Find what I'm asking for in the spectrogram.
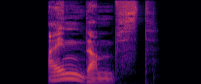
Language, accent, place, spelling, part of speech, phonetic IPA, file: German, Germany, Berlin, eindampfst, verb, [ˈaɪ̯nˌdamp͡fst], De-eindampfst.ogg
- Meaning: second-person singular dependent present of eindampfen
